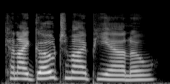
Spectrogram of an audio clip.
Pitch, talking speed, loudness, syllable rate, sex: 245 Hz, 210 wpm, -16 LUFS, 4.6 syllables/s, female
